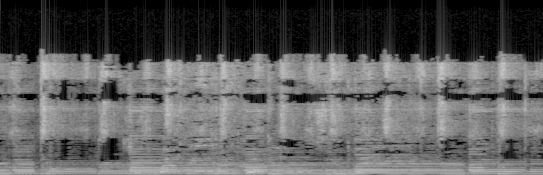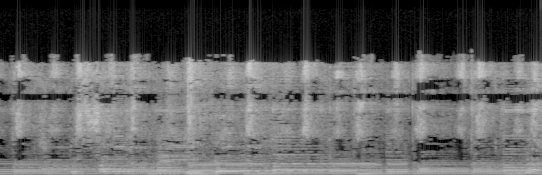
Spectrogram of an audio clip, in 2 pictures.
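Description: Multi-tracked electric guitars playing a slow ballad: a sustained lead line with string bends over held chords.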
